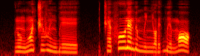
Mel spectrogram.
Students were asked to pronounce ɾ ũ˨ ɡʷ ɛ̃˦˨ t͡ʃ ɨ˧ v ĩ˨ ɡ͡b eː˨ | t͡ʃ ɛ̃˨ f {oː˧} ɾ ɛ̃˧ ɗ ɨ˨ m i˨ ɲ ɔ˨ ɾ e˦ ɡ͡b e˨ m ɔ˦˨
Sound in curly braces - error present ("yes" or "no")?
yes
